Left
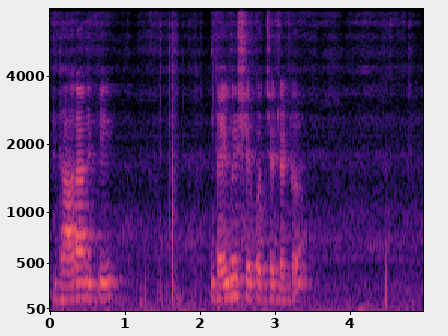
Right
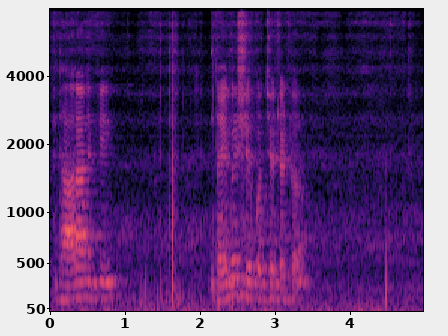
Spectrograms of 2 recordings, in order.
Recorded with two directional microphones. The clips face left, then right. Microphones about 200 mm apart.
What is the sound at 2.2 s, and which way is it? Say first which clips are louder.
Speech: left 6 dB; 50° left (ahead or behind).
